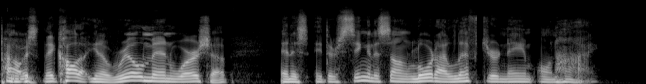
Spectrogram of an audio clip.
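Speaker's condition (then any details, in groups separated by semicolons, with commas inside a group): No condition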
